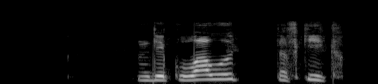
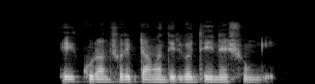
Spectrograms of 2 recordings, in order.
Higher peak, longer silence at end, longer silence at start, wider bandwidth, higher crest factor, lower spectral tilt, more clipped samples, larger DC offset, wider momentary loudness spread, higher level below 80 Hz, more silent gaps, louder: second, -8 dBFS vs -2 dBFS; about the same, 0.35 s vs 0.45 s; first, 1.4 s vs 0.6 s; about the same, 8 kHz vs 7.6 kHz; about the same, 20 dB vs 16 dB; second, -5 dB/octave vs -7 dB/octave; neither; neither; first, 17 LU vs 11 LU; second, -74 dBFS vs -58 dBFS; first, 2.51-2.76 s vs none; second, -25 LUFS vs -18 LUFS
